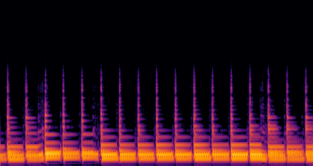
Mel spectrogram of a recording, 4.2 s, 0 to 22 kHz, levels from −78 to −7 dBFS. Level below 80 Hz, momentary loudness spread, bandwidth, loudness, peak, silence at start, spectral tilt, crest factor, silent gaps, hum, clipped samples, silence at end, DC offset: -70 dBFS; 3 LU; 4.9 kHz; -24 LUFS; -8 dBFS; 0 s; -11 dB/octave; 14 dB; none; none; under 0.1%; 0 s; under 0.1%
